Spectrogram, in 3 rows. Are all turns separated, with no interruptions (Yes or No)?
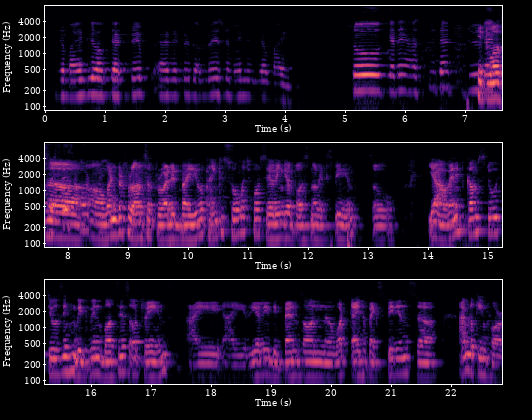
No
